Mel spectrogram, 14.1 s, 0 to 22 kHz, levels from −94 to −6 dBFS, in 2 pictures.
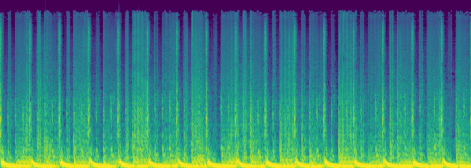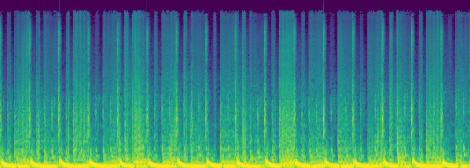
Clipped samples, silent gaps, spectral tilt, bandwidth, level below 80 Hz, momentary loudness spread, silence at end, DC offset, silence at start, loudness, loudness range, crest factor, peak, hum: under 0.1%; none; -7 dB/octave; 12 kHz; -8 dBFS; 1 LU; 0 s; under 0.1%; 0 s; -10 LUFS; 0 LU; 6 dB; 0 dBFS; none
